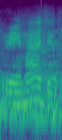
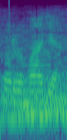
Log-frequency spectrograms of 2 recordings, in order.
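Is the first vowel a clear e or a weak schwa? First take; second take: clear e; weak schwa. First: The first vowel is a clear, full e sound. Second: The first vowel is a weak, neutral schwa sound. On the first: The speaker calls it wrong. "bukan remaja" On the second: The speaker calls it right. "tapi remaja"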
